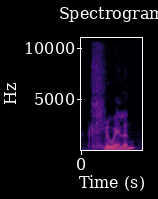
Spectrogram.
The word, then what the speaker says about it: Llewellyn: If we would sort of pronounce it in the proper Welsh, it would probably be Llewellyn.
